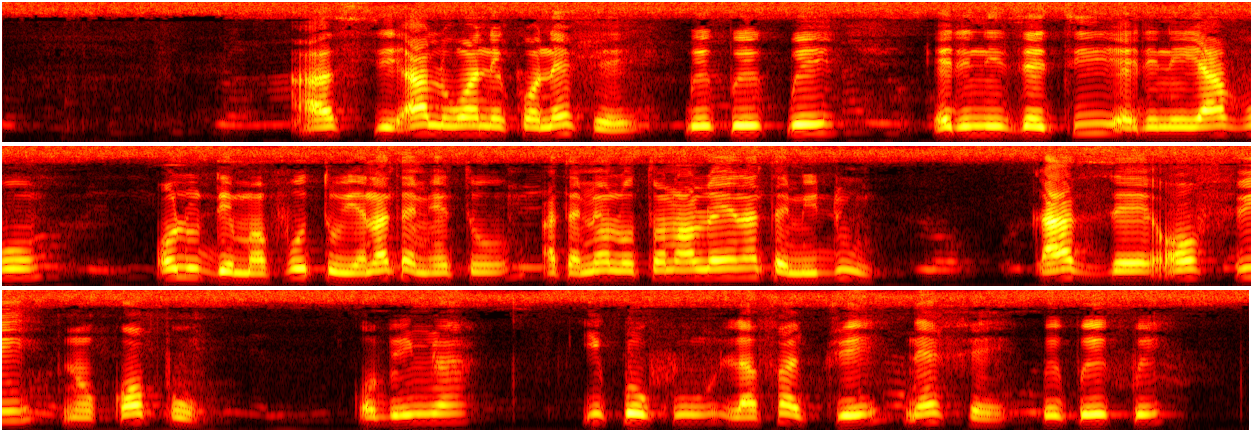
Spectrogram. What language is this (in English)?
Ikposo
